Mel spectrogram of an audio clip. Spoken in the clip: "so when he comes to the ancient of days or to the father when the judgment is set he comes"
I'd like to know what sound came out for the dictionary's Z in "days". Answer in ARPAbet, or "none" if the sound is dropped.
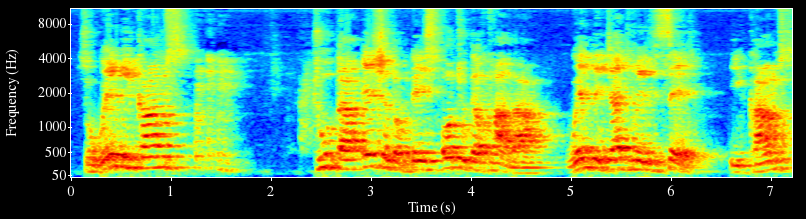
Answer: S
